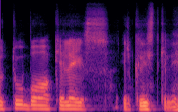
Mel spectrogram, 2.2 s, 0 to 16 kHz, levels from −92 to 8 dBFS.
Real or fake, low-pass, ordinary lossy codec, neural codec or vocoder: fake; 14.4 kHz; Opus, 64 kbps; autoencoder, 48 kHz, 128 numbers a frame, DAC-VAE, trained on Japanese speech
